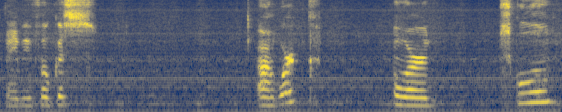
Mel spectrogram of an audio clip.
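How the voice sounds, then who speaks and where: A young man chatting casually while eating, talking with his mouth full in halting, musing short thoughts. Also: high-pitched, fairly bright tone, slight background noise, poor audio.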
